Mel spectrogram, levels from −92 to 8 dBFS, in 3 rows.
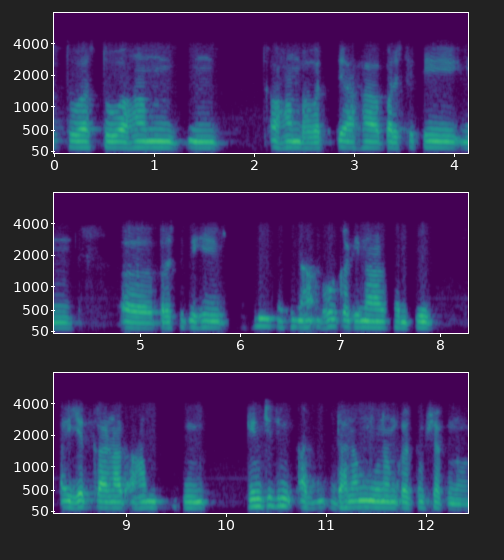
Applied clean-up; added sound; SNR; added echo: none; none; none; none.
